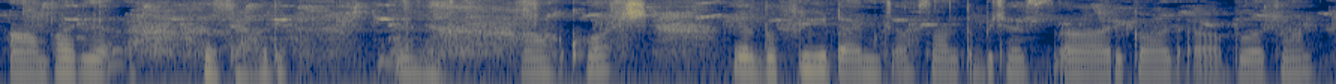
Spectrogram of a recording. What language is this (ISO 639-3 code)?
kas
